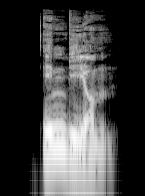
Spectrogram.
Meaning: indium
- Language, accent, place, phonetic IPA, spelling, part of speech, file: German, Germany, Berlin, [ˈɪndi̯ʊm], Indium, noun, De-Indium.ogg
